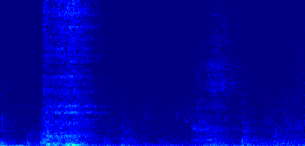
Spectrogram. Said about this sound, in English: You just like the way it sounds, the blown nose? Leave the guy alone. Blowing his nose.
